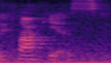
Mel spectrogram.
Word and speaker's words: Plakias: We're in Plakias, or Plakia, however you pronounce it. Most people say Plakias, but I was told it's pronounced Plakia.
